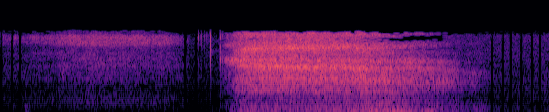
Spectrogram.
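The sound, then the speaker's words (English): A single long, deep inhale, a soft breathy rush lasting about two seconds, follows a fainter, quieter breath. “Let's take a breath.”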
